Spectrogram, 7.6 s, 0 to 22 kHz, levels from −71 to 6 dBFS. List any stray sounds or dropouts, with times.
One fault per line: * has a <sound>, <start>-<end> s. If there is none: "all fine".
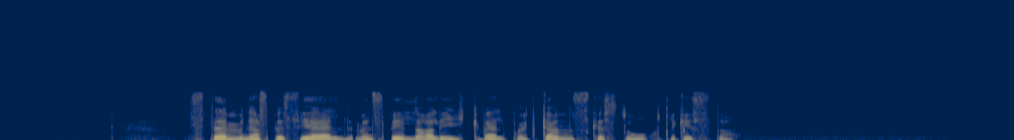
all fine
